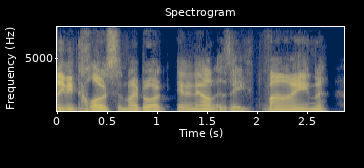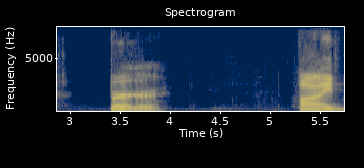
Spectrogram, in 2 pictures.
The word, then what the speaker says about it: In-N-Out: It's not even and, is it? It's In-N-Out. In-N-Out? – In-N-Out. In-N-Out. – In-N-Out. – In-N-Out. – In-N-Out. – In-N-Out, yes. – Here is the deal. – It is three syllables.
